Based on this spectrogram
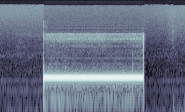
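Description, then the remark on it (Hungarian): A single steady electronic ringback tone sounds for about a second, loud and clear on an otherwise quiet line, the tone a caller hears while the phone rings on the other end, as GP Shop calls a winner of its prize giveaway. “Jöjjön az első versenyzőnk, akiket föl fogunk hívni”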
